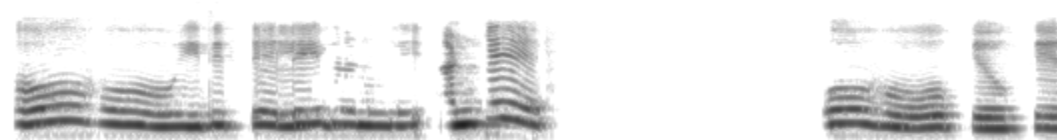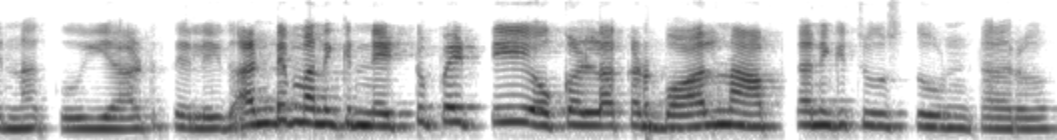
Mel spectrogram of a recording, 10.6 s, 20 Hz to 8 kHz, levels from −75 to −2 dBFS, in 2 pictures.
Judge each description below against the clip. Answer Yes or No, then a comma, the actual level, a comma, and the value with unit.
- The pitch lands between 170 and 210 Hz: No, high, 240 Hz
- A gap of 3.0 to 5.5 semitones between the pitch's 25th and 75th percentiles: Yes, average, 3.4 semitones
